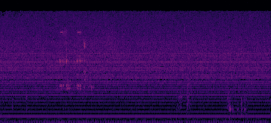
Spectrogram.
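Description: Steady electrical hum with several faint steady overtones, and a faint brief sound about three and a half seconds in.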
